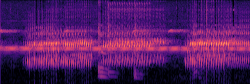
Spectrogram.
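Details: In the first week of June in upstate New York, a dense frog chorus of treefrogs, toads, peepers and green frogs gives rapid pulsed trills with a steady high tone running through it.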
